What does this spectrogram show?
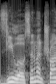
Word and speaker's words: Zelos: I've called it ZELOS, and it's not ZELOS. I found out recently, thank you to Random Rob, that it's ZELOS, and that is straight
